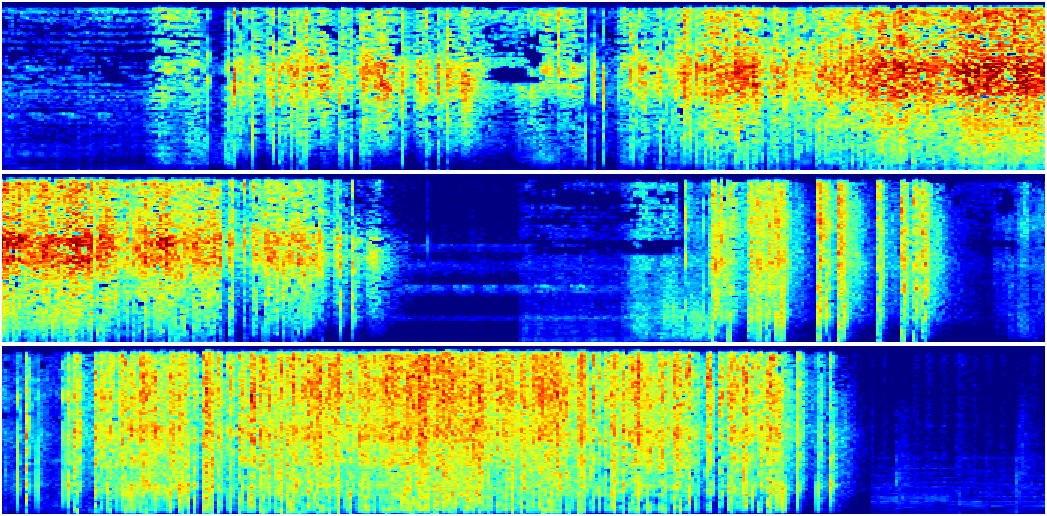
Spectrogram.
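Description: A cluster of dino egg crackling firecrackers going off: dense, rapid popping and crackling that starts about a second in, drops away briefly around ten seconds in, then picks up again and stops shortly before the end.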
